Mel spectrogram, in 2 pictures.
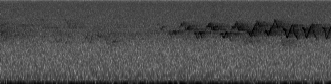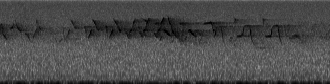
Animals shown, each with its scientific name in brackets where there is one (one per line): Indigo Bunting (Passerina cyanea)
Chestnut-sided Warbler (Setophaga pensylvanica)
